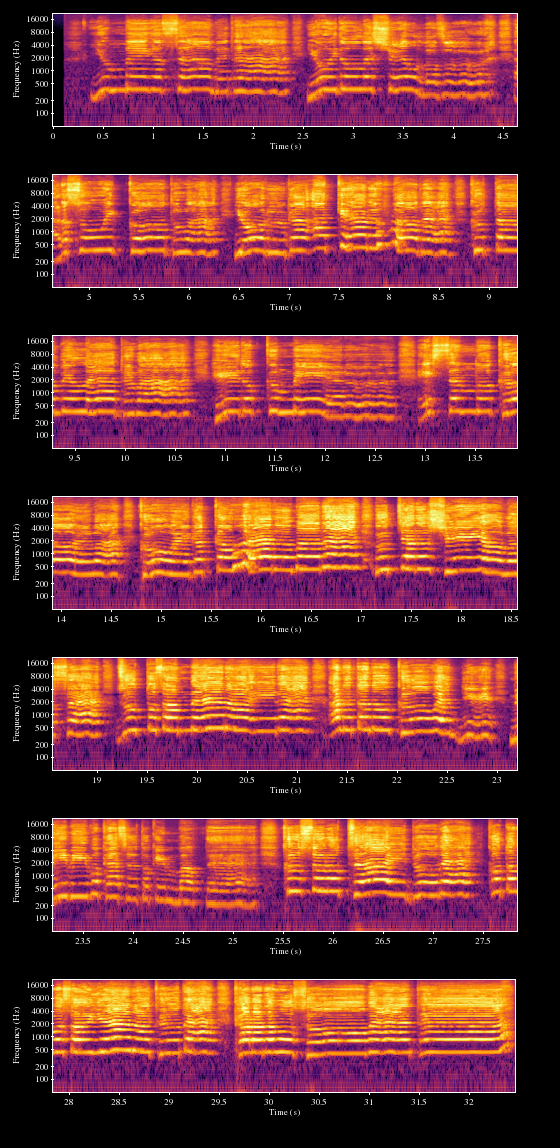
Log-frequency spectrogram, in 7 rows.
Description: ▼こちらが実際にカラオケで収録した素音源(MIX前のもの)です。
MIX師さんにアドバイスをもらう前に収録したものなのですが、①自宅と比べるとかなり反響しているのが分かりますよね。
